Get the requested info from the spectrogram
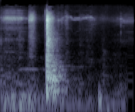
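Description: A single sharp knock or bang about two-thirds of a second in, with low rustling and handling noise around it. The sound drops out for a moment near the end.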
